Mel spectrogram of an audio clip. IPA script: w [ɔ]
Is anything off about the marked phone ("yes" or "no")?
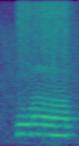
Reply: yes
